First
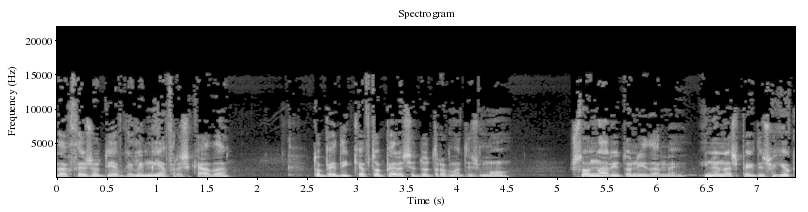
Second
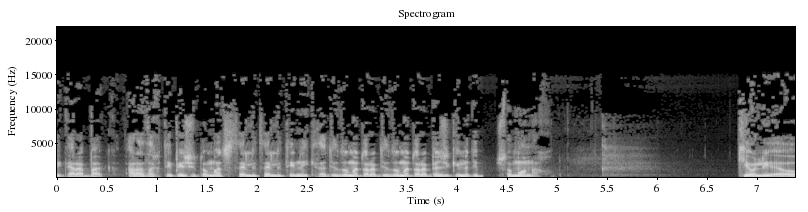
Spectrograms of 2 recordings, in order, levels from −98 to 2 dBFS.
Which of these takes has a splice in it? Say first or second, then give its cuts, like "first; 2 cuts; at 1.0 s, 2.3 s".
second; 3 cuts; at 2.0 s, 3.2 s, 4.3 s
